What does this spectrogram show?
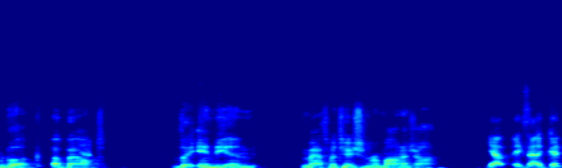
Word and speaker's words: Ramanujan: So some people say Ramanujan. That's the British pronunciation, but it's actually possible for us to say it correctly because it's 4 unstressed syllables, the way the Tamil people say it.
